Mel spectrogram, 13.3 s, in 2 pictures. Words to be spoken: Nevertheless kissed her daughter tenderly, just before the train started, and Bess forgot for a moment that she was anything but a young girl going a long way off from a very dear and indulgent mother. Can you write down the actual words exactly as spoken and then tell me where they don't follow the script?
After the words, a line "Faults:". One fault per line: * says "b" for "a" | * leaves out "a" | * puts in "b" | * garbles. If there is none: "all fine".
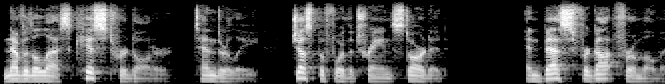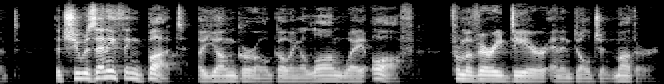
Nevertheless kissed her daughter tenderly, just before the train started, and Bess forgot for a moment that she was anything but a young girl going a long way off from a very dear and indulgent mother.
Faults:
all fine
